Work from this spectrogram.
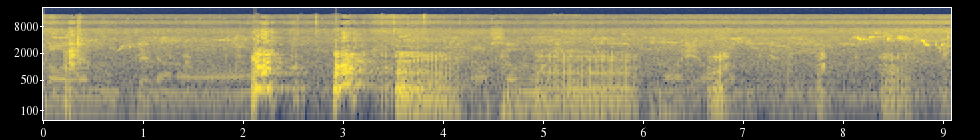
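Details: Irish Wolfhound Leon voicing displeasure, nervous about an iron object he cannot identify; a few loud, harmonic, bell-like yelping calls around the middle, with people talking throughout.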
